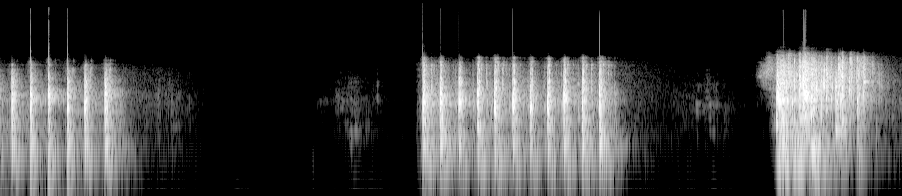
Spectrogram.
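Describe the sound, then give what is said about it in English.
Loud, forceful police knocking on a door comes in three bursts separated by silence: a quick volley of raps, a longer run of heavy blows, then a rapid pounding flurry. “Come on, open the door. This is the police.”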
